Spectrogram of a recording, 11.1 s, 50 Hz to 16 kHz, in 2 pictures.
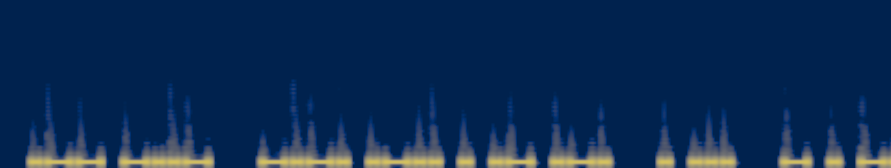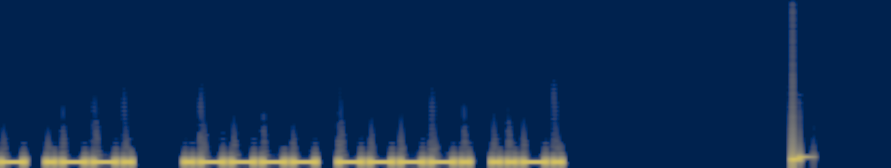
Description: Morse code, heard as a keyed tone, about 25 wpm, 700 Hz. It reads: WX CLEAR ES TEMP 19F
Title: Practice QSO - Exchange 2 - Info - 25wpm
